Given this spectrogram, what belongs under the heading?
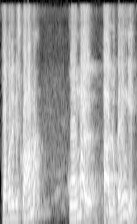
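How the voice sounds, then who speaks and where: In a roughly recorded classroom lecture, a man with a Pahari-influenced Hindi accent speaks fairly quickly with lively intonation and a high voice. He stays patient and chatty, restating his questions to students and checking they follow along.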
